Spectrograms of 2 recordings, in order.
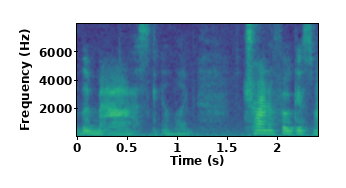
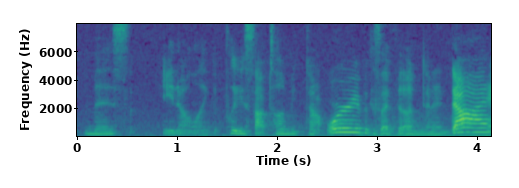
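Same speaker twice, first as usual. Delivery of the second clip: whispered, scared pleading; frightened whisper. Retold or imitated. Patient whispering to the nurse that she fears dying, afraid. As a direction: beg her in a hush to stop saying don't worry.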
